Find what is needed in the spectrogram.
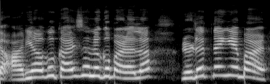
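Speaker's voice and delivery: high-pitched worried appeal; retold alarm. Woman asks helper on phone about silent baby, alarmed. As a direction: ask for help with rising pitch.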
